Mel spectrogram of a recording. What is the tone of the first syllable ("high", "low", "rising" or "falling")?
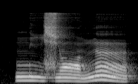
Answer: low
